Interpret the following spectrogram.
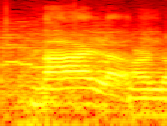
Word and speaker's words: Merlot: Merlot a good year for Merlot who's Merlot Marlo accent I'm the first syllable Marvel for the red wine I can pause 95 96.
